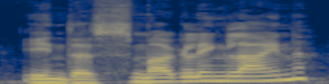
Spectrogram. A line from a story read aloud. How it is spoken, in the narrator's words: said Monte Cristo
